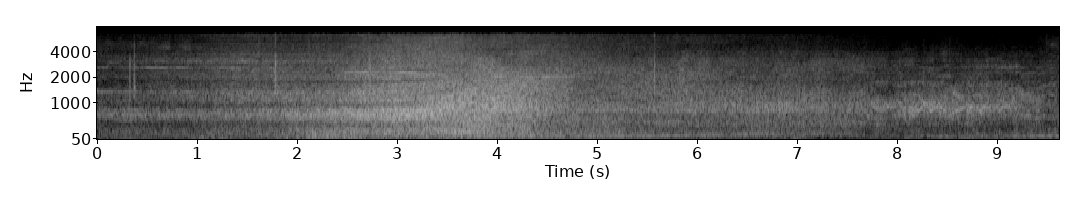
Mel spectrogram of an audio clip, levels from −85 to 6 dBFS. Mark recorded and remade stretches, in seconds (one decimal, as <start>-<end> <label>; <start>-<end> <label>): 0.0-7.7 recorded; 7.7-9.6 remade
